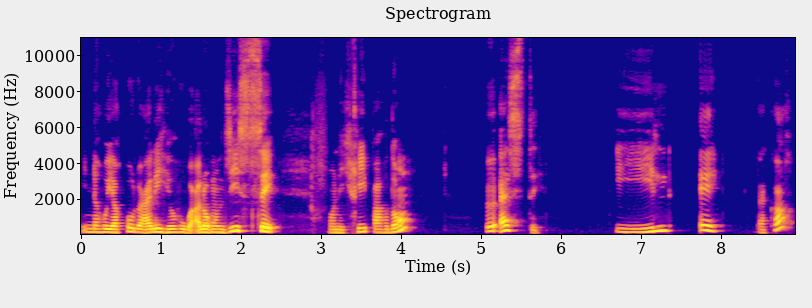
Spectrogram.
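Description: A woman's voice: on the low side, a little slow, long pauses, mellow. A woman teaching a primary school grammar lesson, hesitant with many fillers, switching between French and Arabic to explain. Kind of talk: recorded grammar lesson for children.

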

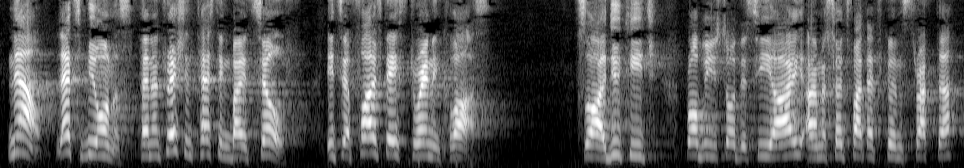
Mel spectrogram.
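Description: A German man with a high-pitched, brisk, sharp-toned voice gives a jokey conference talk, quizzing the live audience with questions. He's in a large conference room, and the recording carries the long reverb of a big hall.

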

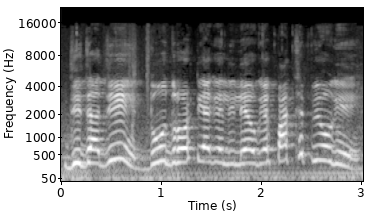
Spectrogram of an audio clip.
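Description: A woman acts a young village housewife in a comedy skit. She has a high-pitched voice and a Haryanvi accent, and speaks with a sharp tongue, fed up with her in-law. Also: unhurried, slight background noise. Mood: impatient. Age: young adult. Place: open house courtyard, outdoors.

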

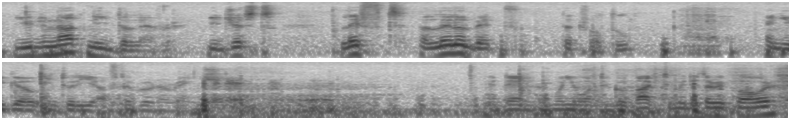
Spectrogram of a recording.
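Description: The speaker is a middle-aged man of medium pitch, talking from off screen beside the camera as he demonstrates a home-built simulator cockpit in his workshop. His manner is calm and methodical, with non-native phrasing, and the camera-mic recording is clear, though background noise is present.

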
